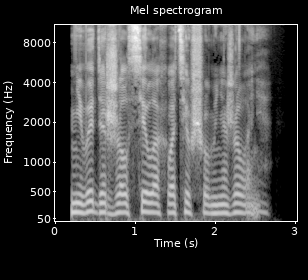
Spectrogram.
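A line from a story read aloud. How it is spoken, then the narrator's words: Dragon's amused snort. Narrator (Russian): хмыкнул дракон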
